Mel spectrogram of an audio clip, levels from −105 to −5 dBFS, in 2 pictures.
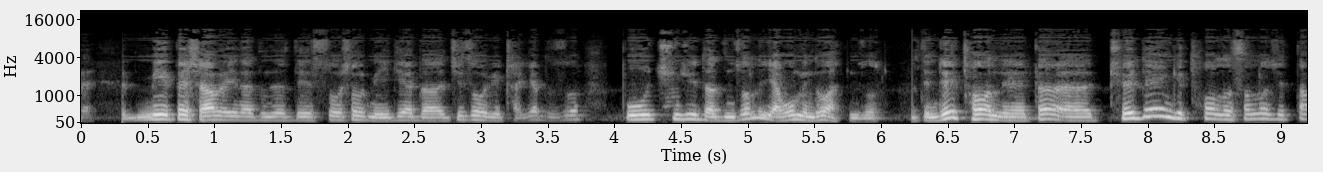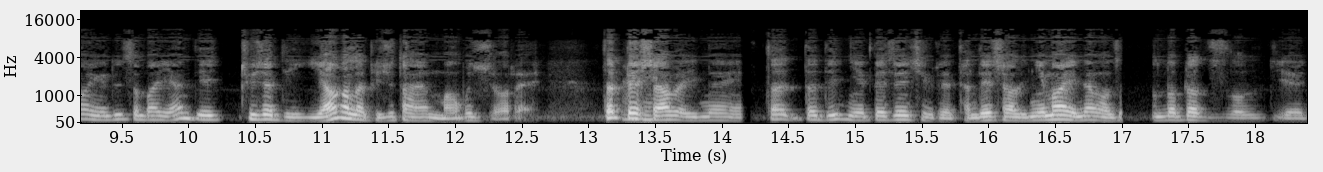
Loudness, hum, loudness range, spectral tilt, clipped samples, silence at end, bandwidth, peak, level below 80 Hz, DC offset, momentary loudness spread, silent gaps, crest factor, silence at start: -30 LUFS; none; 3 LU; -7 dB/octave; under 0.1%; 0 s; 11.5 kHz; -10 dBFS; -76 dBFS; under 0.1%; 14 LU; none; 20 dB; 0 s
